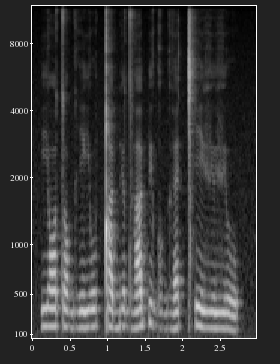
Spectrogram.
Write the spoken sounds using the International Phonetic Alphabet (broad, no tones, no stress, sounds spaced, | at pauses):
j ɔ t ɔ ɡʱ i j u ǃ a bʲ ɔ dʱ a pʲ o ɡ ɔ ɡʱ ɛ ǀʰ i vʲ u vʲ u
